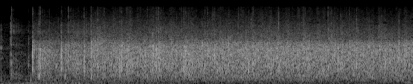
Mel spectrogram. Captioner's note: audience applauds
